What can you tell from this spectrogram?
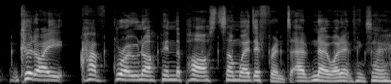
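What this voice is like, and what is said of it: Birmingham accent. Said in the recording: “you're from Birmingham. ... That's not even one of the good accents.”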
